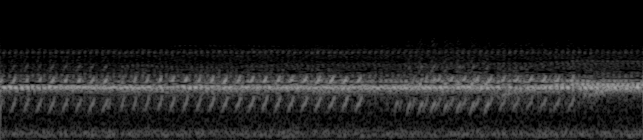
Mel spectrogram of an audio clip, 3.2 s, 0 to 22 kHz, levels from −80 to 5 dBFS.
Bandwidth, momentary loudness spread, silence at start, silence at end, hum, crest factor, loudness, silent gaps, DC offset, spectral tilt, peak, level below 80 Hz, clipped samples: 12 kHz; 3 LU; 0 s; 0 s; none; 16 dB; -31 LUFS; none; under 0.1%; -2.5 dB/octave; -16 dBFS; -80 dBFS; under 0.1%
